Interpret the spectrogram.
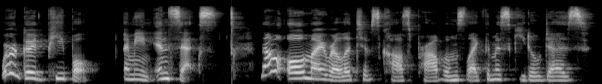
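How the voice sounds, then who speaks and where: A woman's voice: mid-range voice, animated, normal speed, pushed and bright. A woman voicing a proud, easily hurt housefly in a storybook, with theatrical, pleading and boastful delivery. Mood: proud, explaining. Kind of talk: storybook read-aloud in character.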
